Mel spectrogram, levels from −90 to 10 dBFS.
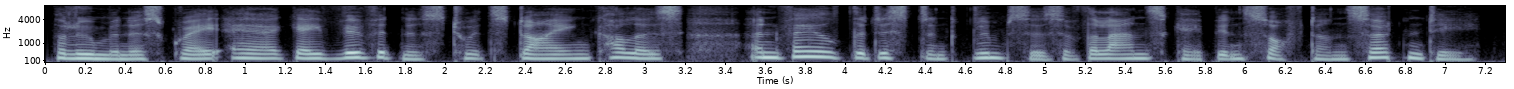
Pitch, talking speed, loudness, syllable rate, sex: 185 Hz, 175 wpm, -20 LUFS, 5.2 syllables/s, female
